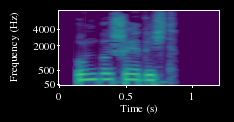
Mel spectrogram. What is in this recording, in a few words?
"unbeschädigt", German; adjectives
